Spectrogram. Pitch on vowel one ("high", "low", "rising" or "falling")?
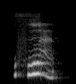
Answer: falling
